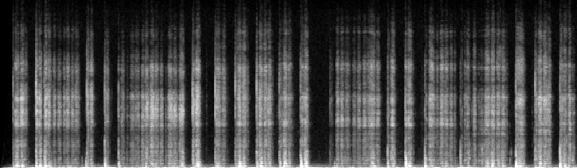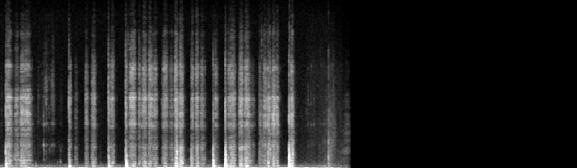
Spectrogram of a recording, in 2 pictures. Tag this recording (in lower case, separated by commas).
domestic sounds, writing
